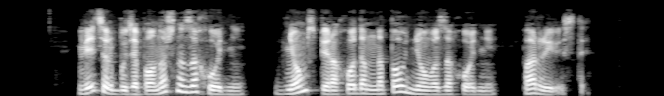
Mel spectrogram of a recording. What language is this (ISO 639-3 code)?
bel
